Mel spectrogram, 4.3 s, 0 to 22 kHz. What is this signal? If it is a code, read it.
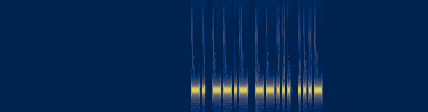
Morse code, heard as a keyed tone, about 46 wpm, 700 Hz. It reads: NQ7V
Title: USA Call Signs - 4 Characters - 45wpm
